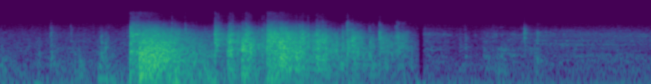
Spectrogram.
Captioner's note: door slams; glass shattering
